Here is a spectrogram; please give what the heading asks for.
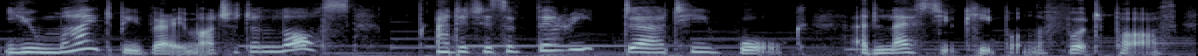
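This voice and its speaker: A woman voicing a fussy, gentle old gentleman who talks on courteously and fretfully in an audiobook. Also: on the high side, sing-song, moderate pace, creaky, voice pushed up. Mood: fussing. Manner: courteous, fretful, long-winded. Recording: relaxing music behind the voice.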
